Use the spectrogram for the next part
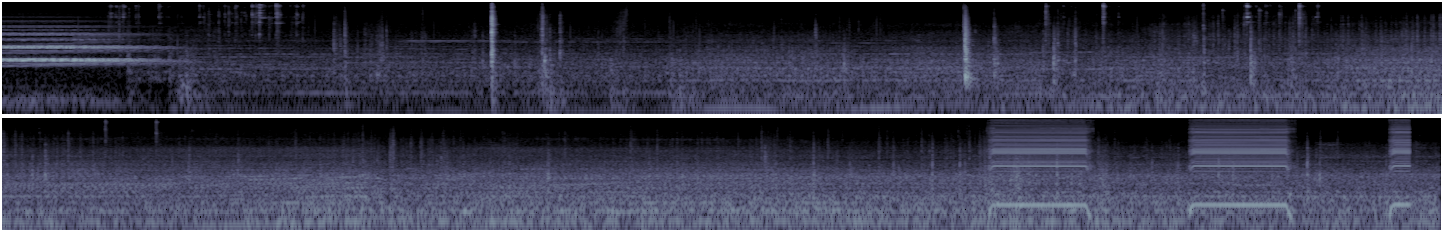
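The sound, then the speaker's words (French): A car driving, heard from inside the cabin: a steady low road and engine rumble that builds up, with a couple of sharp clicks and three loud warning beeps near the end. “Oui, oui, je suis au volant, ça coupe.”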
